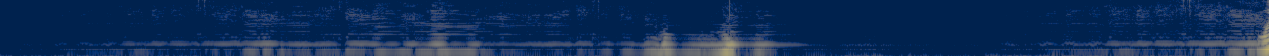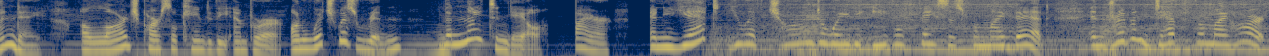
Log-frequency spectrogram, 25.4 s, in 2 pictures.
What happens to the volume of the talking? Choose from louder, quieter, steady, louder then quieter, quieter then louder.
steady.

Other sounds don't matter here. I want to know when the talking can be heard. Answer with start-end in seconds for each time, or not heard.
12.6-25.3.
